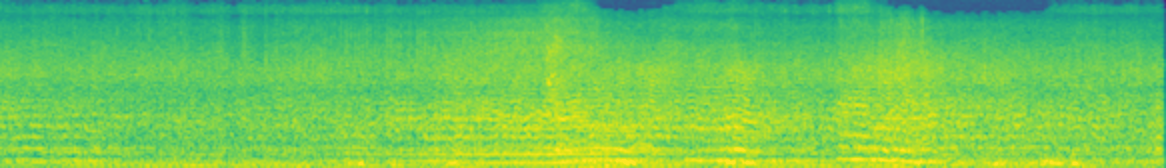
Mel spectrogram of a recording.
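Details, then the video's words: Bees buzzing in a natural recording: a dense, continuous low hum with wavering harmonic bands and gliding tones as individual bees pass close, swelling slightly mid-clip. "natural bee sounds"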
